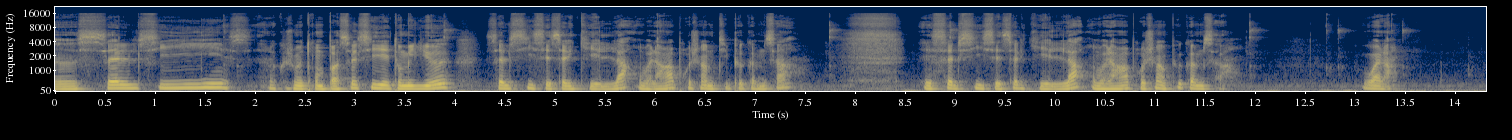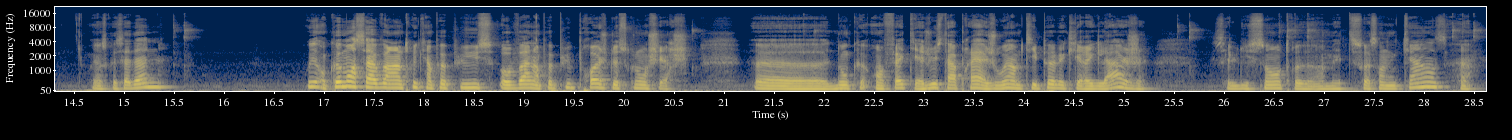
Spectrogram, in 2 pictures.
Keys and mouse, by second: 1.7 click, 3.7 click, 6.0 click, 8.8 click, 10.9 click, 12.7 middle click, 15.5 click, 20.6 middle click, 21.7 middle click, 25.5 click, 28.1 click.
